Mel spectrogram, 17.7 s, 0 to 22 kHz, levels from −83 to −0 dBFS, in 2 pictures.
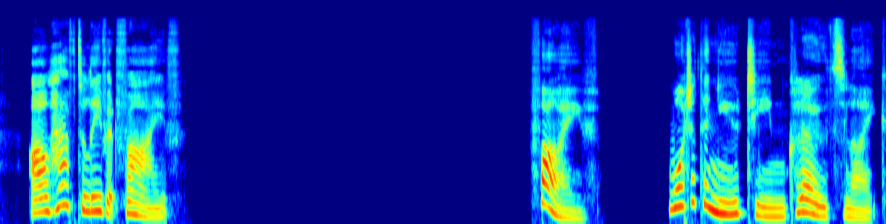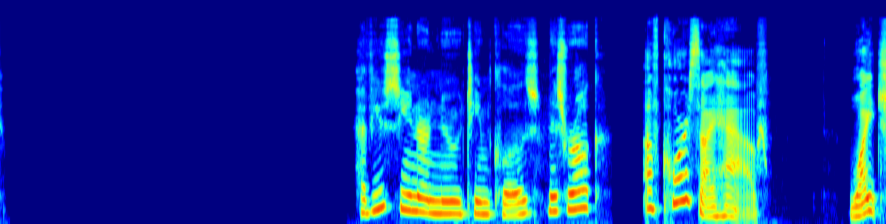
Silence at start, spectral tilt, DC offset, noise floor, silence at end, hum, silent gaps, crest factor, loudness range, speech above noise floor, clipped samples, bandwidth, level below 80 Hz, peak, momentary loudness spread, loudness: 0.3 s; -4.5 dB/octave; under 0.1%; under -90 dBFS; 0 s; none; 6.07-6.61 s, 14.99-15.26 s; 18 dB; 9 LU; over 69 dB; under 0.1%; 15.5 kHz; -66 dBFS; -6 dBFS; 13 LU; -21 LUFS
